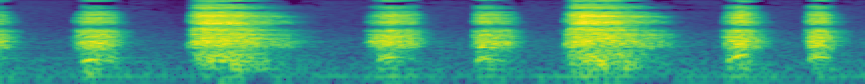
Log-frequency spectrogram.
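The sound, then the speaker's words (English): Active three-part breathing through the mouth, drawn into the belly, the solar plexus and the high chest before a mouth exhale: seven forceful, breathy rushes of air, some longer and some clipped short, separated by silence. “It's a three-part breath. It's kind of like they're at an exercise class, a cardio class, but they're using their breath through the mouth the entire time.”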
